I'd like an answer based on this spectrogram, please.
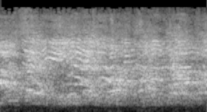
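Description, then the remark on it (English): A large crowd of young live-streaming hopefuls at a hotel in Yiwu, China, shouts "We are super live streamers" together in unison, a loud, dense and steady wall of chanting that holds at an even level throughout without pause. “We are super live streamers, they chant.”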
